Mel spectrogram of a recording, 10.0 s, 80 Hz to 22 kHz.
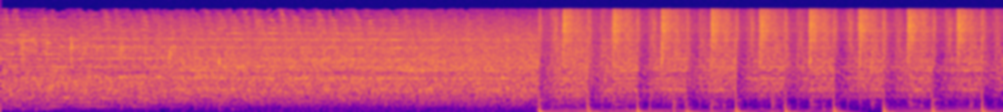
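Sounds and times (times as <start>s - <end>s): house music breakdown: 1.4s - 10.0s.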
